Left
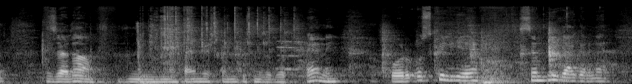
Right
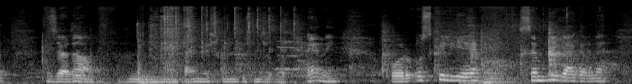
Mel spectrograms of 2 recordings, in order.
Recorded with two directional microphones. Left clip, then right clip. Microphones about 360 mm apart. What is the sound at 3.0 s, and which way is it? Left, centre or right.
A man's voice, centre.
